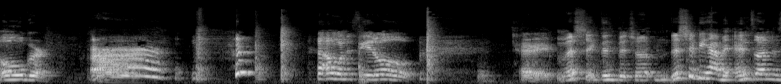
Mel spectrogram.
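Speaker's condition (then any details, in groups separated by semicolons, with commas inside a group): No condition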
